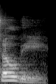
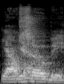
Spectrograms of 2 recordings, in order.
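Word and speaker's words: YOASOBI: I know out of Oshinoko by, I don't know how to pronounce Yaosobi. – It. Yaosobi.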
